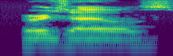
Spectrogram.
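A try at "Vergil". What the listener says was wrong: It's like you're saying virgin.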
